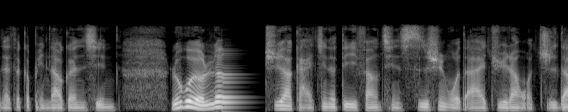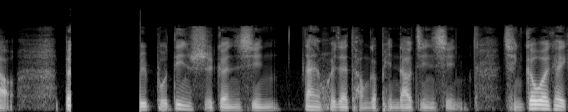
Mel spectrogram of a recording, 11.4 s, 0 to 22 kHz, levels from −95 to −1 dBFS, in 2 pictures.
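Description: This is a speech clip carried over a call link, with the top end stopping around 8 kHz as you'd expect from Opus at that setting, and it has some real trouble. Right at 2.11 to 2.15 s and again at 2.19 to 2.23 s there's short concealed packet loss: about 20 ms of audio went missing each time, and the decoder papered over it by stretching the sound it already had, so you hear quick smeary wobbles where a consonant can get swallowed. Straight after, from 2.25 to 2.67 s, it turns into what's likely a long network dropout. Roughly 400 ms never arrived, the concealment keeps extending the last sound as a fading buzzy tail, and that tail gives way to about 70 ms of near silence before speech resumes with that stretch simply gone. Later, from 6.38 to 7.08 s, there's an audio dropout to silence: about 0.7 s of dead silence with no room tone at all, cutting in and out mid-flow. That looks like the input itself dropped, likely a device or link glitch or a stray mute, rather than the network, since there's no concealment smear, just a hard hole where the audio was lost.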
